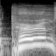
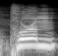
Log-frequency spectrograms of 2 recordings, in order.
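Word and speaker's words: Purim: is is um the pum superhero I'm not pronouncing that correctly because I I know it's your people pum as in the Jewish holiday I'm sorry it's called the porum superhero superhero right and they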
